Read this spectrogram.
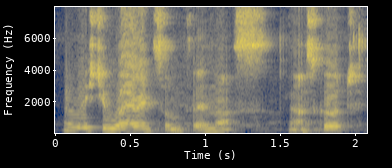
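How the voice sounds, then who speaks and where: A woman's voice: low voice, fairly even intonation, fast talker, vocal fry, rough recording. A young woman playing an online game with friends, chatting casually in a teasing, giggly way. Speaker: speedrunner player. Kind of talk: casual gaming chat.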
